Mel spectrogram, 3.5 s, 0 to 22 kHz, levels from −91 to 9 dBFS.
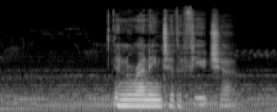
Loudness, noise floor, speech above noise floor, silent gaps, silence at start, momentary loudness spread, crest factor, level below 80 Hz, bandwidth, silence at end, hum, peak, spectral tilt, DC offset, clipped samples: -22 LUFS; -43 dBFS; 22 dB; none; 0 s; 26 LU; 18 dB; -54 dBFS; 16.5 kHz; 0 s; none; -6 dBFS; -6 dB/octave; under 0.1%; under 0.1%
